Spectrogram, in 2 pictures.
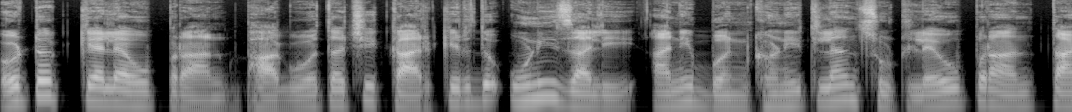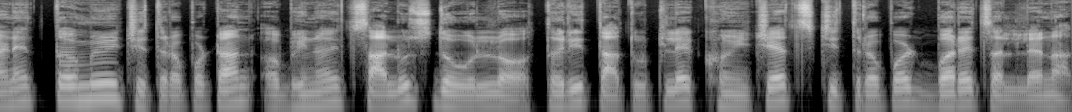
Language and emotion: Goan Konkani, neutral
